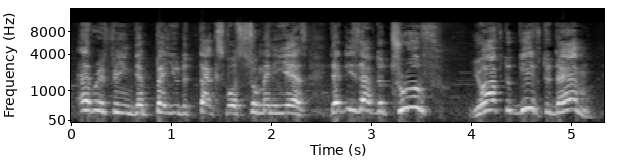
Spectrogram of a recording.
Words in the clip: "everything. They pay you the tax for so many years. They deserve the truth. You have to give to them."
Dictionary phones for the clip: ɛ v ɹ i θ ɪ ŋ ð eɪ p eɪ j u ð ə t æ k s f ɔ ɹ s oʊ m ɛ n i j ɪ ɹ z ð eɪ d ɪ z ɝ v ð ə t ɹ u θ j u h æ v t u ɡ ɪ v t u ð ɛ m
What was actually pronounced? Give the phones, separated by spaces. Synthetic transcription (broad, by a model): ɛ v ɹ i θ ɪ ŋ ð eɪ p eɪ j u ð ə t æ k s f ɔ ɹ s oʊ m ɛ n i j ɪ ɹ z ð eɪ d ɪ z ɝ v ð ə t ɹ u θ j u h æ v t u ɡ ɪ v t u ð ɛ m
